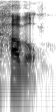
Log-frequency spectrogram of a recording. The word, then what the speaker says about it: Hubble: Hubble, ¿cómo, se pronuncia? – Bueno, pues quizá la pronunciación en inglés más correcta sería Hubble. Hubble. Bueno, yo digo Hubble, ¿vale?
